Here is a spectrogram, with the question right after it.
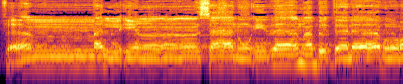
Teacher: میم مشدد لہذا حرف غنہ ہوگا، ایک الف کے برابر ناک میں آواز لے جائیں گے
